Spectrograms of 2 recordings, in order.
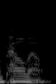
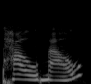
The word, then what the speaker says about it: Pall Mall: Did you just call it Pall Mall? – Pall Mall, yeah, that's how it's pronounced. – I always called it Pall Mall. – No, it's Pall Mall.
